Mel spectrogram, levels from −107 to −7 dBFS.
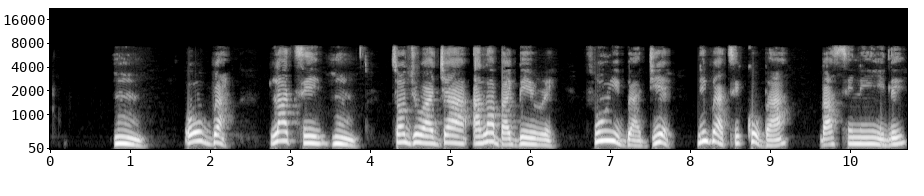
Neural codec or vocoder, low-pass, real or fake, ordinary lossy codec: none; 7.2 kHz; real; AAC, 48 kbps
